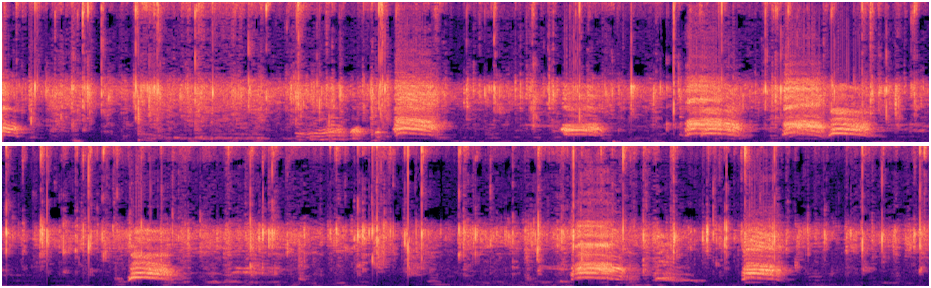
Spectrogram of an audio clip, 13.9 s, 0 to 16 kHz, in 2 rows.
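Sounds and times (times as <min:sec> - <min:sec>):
crows cawing: 0:00.0 - 0:00.4, 0:01.6 - 0:09.5, 0:11.0 - 0:13.0.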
